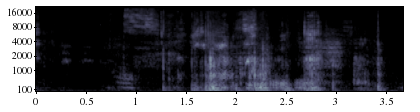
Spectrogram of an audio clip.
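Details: French Bulldog, a pet dog indoors, making a continuous throaty grumbling growl with rough pulsing breaths, rising in loudness through the middle and ending in a short snort.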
